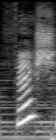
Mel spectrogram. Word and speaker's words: phish: Fish is pronounced just like it's spelled, which is to say like the word fish.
